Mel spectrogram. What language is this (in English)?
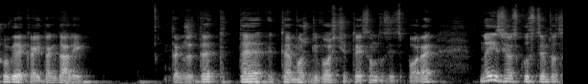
Polish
